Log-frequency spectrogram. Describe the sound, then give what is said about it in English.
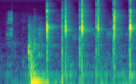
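Six crisp finger snaps in appreciation of a haiku, in a quick, steady rhythm, each a sharp bright click, with no one talking over them. “I don't know if you're supposed to snap with that type of poetry, but I'm snapping.”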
